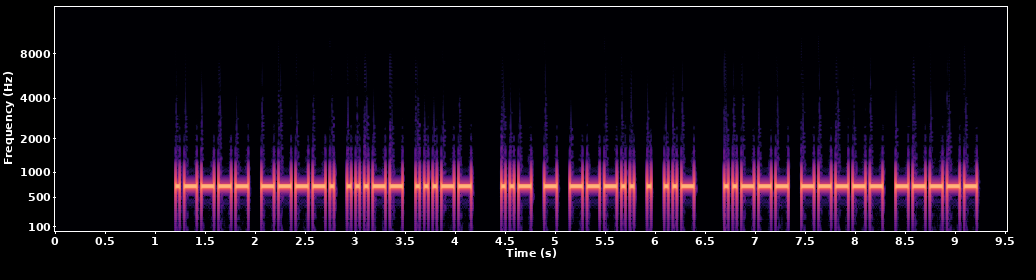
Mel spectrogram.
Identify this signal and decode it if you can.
Morse code, heard as a keyed tone, about 28 wpm, 700 Hz. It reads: 1933 UT8EU 200
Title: Worked All Europe DX Contest - QTC Exchange - 28wpm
